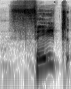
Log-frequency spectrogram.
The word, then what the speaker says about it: Fait: with uh Nashville Tennessee's fate laforce brewing and fate is spelled fait like fate comple but fate laforce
